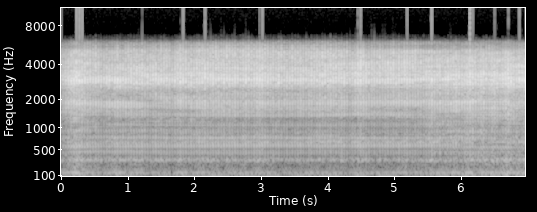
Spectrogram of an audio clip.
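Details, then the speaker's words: Kinoton FP30D cinema film projector on an old Speco LP270 platter, well threaded: a soft, regular clatter at about 2.5 beats per second. A wrongly set wiggle loop would give a harsh sound instead. Normal running. "if it's not threaded up very well then it sounds different namely you get the um namely you get the um wiggle loop um wrong it just has a harsh harsh sound to it when it's threaded up really well it's got a really nice soft kind of"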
